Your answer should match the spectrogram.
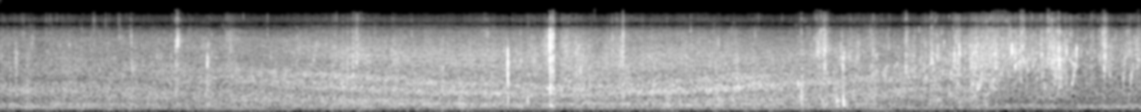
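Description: Water sloshing and lapping at the side of a small boat, with wind on the microphone and a few sharp light knocks of gear being handled on deck.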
